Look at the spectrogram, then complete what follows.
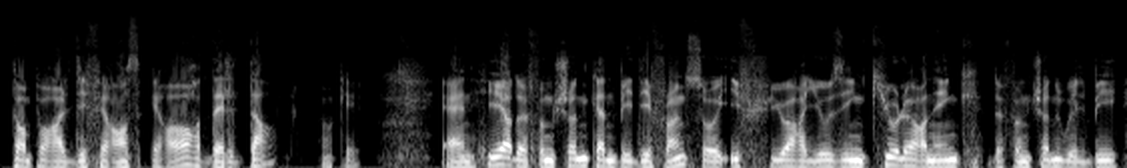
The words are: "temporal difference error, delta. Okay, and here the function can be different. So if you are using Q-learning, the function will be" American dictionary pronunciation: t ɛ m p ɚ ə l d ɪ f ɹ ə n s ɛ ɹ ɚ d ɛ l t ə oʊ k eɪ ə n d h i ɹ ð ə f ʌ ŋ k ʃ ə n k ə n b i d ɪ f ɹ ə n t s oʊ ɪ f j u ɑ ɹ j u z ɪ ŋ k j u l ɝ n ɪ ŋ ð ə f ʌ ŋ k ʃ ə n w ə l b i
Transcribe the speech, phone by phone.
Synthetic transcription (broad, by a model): t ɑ p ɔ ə l d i f ɹ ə s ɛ ɹ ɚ d ɛ l t ə oʊ k eɪ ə n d h i ɹ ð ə f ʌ ŋ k ʃ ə n k ə n b i d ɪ f ɹ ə n t s oʊ ɪ f j u ɑ ɹ j u z ɪ ŋ k j u l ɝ n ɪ ŋ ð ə f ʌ ŋ k ʃ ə n w ə l b i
